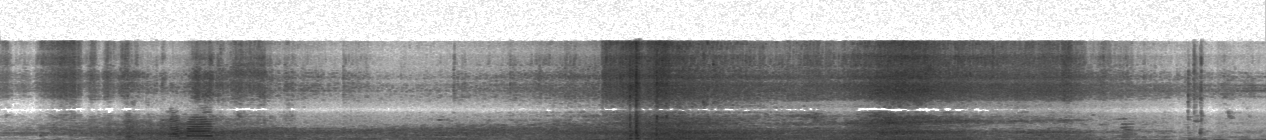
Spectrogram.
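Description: A motor vehicle on the street passing close by: engine and tyre noise build up over about two seconds, hold for several seconds, then fade away near the end.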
